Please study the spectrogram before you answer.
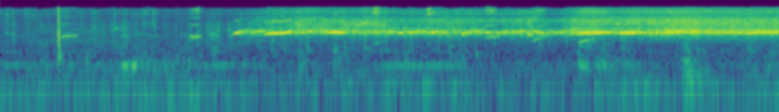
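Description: A common marmoset gives a long, high, steady whistle, calling for its absent mate to return.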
